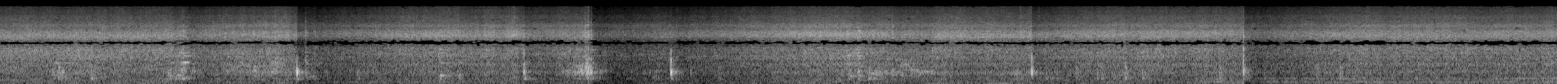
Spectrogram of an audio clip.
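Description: Beef pieces in ginger-garlic paste sizzling steadily as they fry in a metal pot, stirred with a slotted metal spatula that knocks sharply against the pot a few times.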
